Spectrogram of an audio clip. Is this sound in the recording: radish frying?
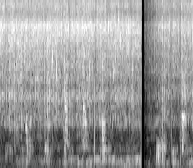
yes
